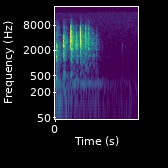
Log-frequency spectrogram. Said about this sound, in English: Now, are the dice going to re-roll? Are they going to double down, or are they going to give us another ticket to cash, hopefully, with the old total?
